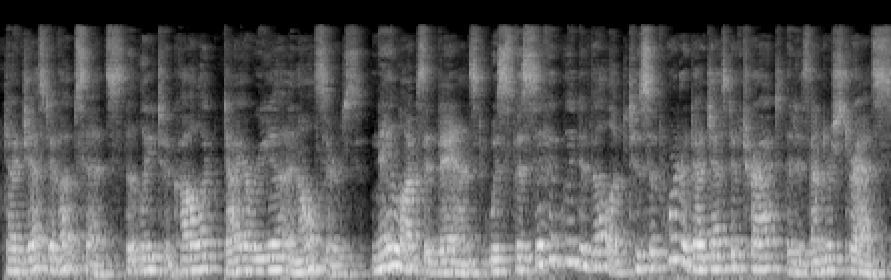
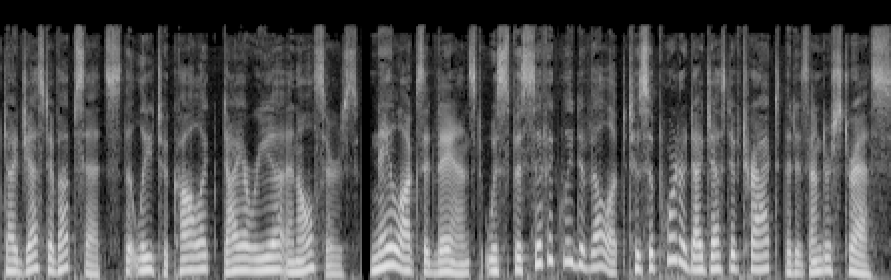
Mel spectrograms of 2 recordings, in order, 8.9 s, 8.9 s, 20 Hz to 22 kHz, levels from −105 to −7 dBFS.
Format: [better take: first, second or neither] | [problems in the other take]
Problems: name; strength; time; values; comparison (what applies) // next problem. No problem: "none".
second | off-mic speech; far // room echo; slight; dies away in 0.4 s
